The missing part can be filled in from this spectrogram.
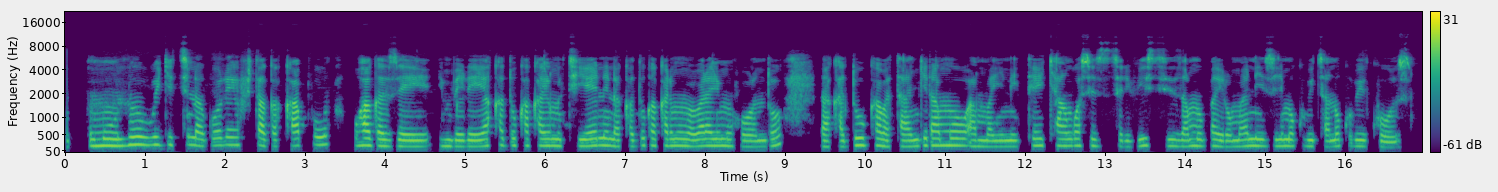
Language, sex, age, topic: Kinyarwanda, female, 18-24, finance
